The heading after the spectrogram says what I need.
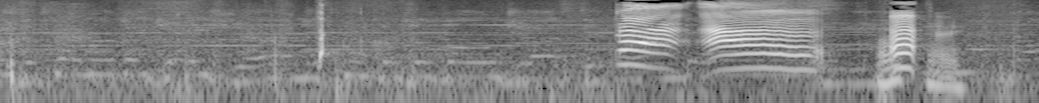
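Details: Short, loud, frustrated cries in two or three bursts after a quiet stretch, from a baby girl upset by her hiccups; infant cry.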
